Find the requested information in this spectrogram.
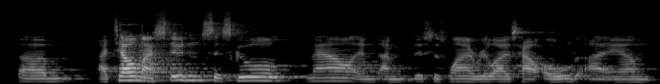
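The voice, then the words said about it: Texas accent. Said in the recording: “you're hearing my Texas accent ... English for me as a Texan is a second language”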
